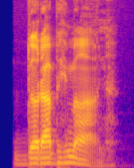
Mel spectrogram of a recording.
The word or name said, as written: दुरभिमान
